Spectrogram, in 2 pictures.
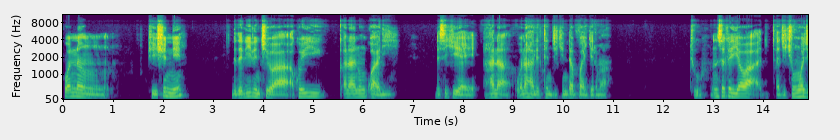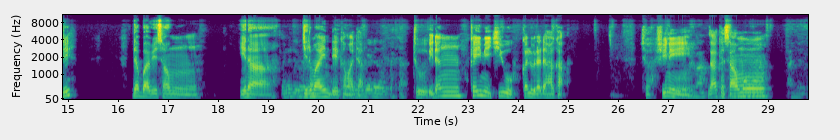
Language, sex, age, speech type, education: Hausa, male, 15-29, spontaneous, tertiary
